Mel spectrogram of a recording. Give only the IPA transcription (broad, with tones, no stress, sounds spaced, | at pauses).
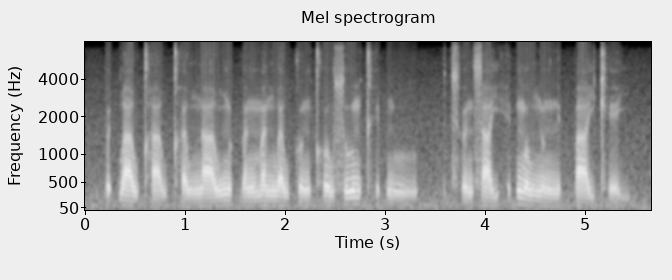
p ɵ˨˥ t̚ w aː˧ w kʰ aː˨˩ w kʰ ɐ˨ w n̪ aː˨˥ w ŋ ʊ˨ k̚ w ɐ˧ ŋ m ɐ˧ n w ɐ˨˧ w k ʊ˨˥ ŋ kʰ o˧ w s uː˥ m kʰ ɪ˨ k̚ m uː˨˩ | t͡sʰ ɵ˨ n s aː˨ j h ɪ˥ k̚ m o˧ w n̪ ʊ˨ ŋ n̪ ɪ˨˥ k̚ p aː˨˥ j kʰ e˨˩ j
